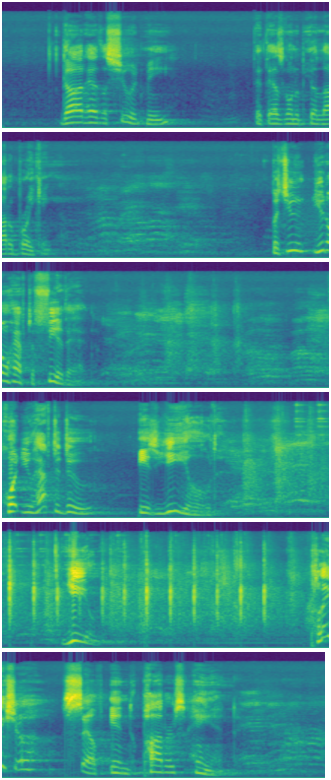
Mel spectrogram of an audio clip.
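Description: A man preaches with animation into a microphone in an echoing hall.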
